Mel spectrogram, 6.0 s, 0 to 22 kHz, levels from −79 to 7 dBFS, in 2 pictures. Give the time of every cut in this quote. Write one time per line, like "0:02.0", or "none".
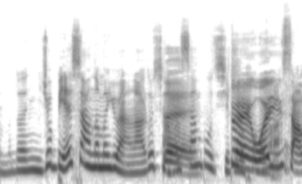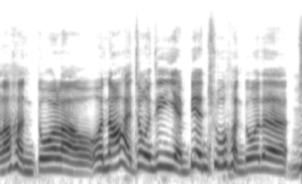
none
